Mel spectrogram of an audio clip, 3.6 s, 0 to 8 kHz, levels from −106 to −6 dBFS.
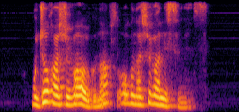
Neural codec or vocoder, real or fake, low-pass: vocoder, 22.05 kHz, 80 mel bands, HiFi-GAN; fake; 7.2 kHz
